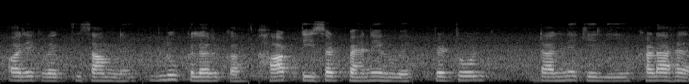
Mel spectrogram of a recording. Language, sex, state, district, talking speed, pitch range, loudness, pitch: Hindi, male, Uttar Pradesh, Hamirpur, 155 wpm, 170-190 Hz, -24 LUFS, 180 Hz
